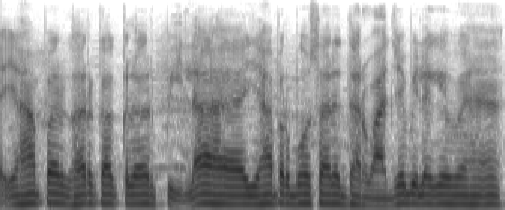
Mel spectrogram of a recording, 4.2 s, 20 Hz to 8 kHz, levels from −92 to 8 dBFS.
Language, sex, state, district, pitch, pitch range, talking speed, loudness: Hindi, male, Jharkhand, Palamu, 125 Hz, 120-130 Hz, 225 wpm, -15 LUFS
